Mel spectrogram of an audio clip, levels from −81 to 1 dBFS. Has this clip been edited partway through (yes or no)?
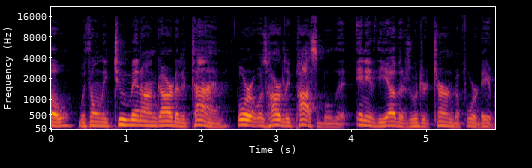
no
